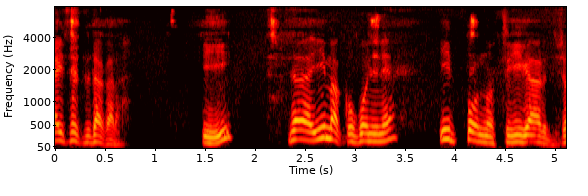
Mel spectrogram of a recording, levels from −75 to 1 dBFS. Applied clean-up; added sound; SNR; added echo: neural mask model Resemble Enhance denoiser.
